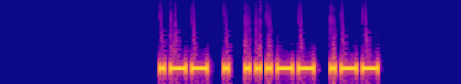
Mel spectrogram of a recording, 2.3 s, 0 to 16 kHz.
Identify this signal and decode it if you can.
Morse code, heard as a keyed tone, about 41 wpm, 700 Hz. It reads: WE3W
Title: USA Call Signs - 4 Characters - 3x Character Spacing - 45wpm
